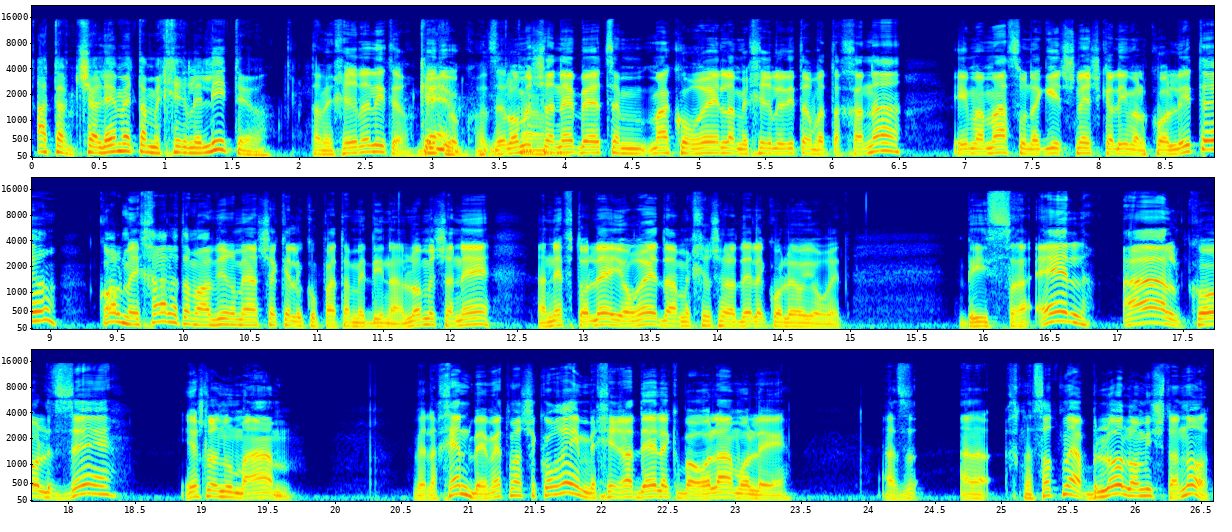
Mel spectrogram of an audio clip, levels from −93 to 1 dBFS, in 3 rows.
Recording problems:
none

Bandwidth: 15 kHz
